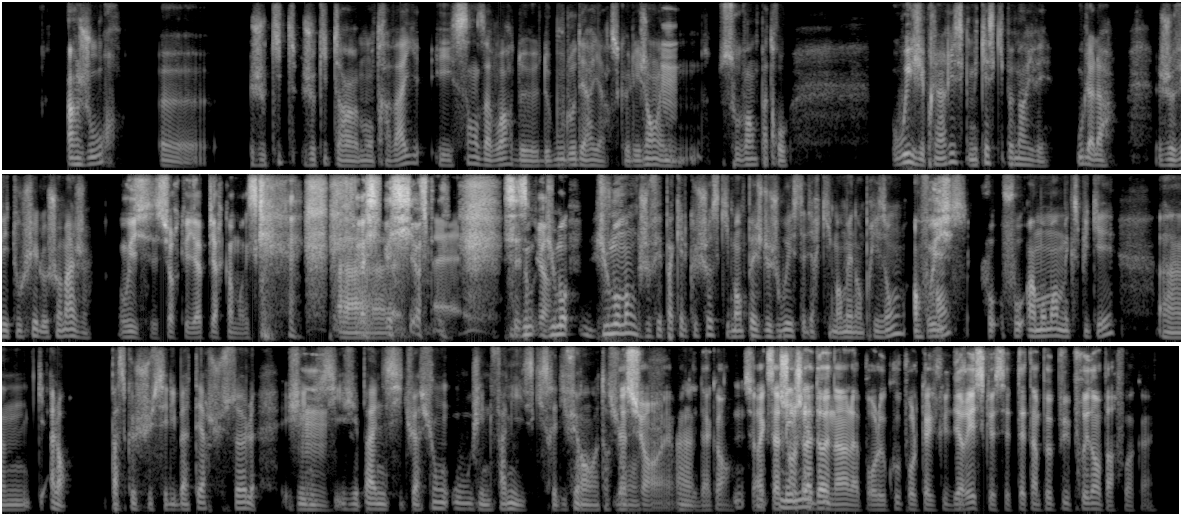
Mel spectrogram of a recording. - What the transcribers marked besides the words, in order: stressed: "oui"; chuckle; laughing while speaking: "Ça c'est sûr c'est"; chuckle; tapping; unintelligible speech
- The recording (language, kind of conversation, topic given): French, podcast, Comment choisis-tu entre la sécurité et les possibilités d’évolution ?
